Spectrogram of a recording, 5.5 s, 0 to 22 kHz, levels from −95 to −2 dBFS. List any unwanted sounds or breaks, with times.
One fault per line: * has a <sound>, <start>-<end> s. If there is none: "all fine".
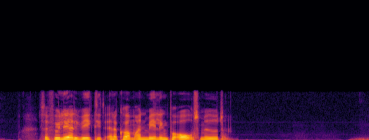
all fine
